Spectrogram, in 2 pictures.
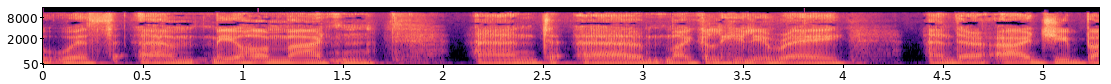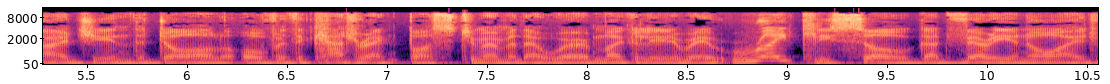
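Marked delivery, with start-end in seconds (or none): none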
